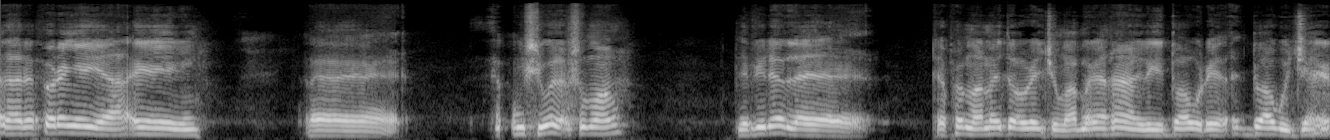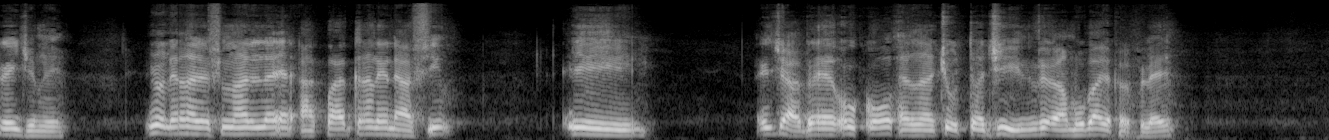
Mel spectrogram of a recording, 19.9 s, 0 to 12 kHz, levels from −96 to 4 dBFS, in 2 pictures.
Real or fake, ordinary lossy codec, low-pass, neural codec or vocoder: fake; AAC, 48 kbps; 10.8 kHz; codec, 24 kHz, 1 kbps, SNAC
